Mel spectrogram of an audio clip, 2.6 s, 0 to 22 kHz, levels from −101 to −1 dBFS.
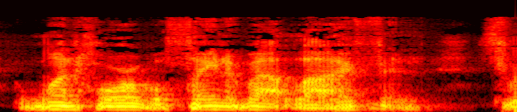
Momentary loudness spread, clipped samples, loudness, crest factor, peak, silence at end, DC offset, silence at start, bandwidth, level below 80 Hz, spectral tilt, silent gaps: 12 LU; under 0.1%; -28 LUFS; 16 dB; -12 dBFS; 0 s; under 0.1%; 0.1 s; 11.5 kHz; -60 dBFS; -6.5 dB/octave; none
